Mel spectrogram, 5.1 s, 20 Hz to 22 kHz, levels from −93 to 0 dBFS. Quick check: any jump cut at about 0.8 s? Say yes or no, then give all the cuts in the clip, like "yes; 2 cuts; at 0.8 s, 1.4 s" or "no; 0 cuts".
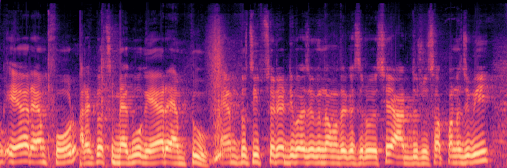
yes; 2 cuts; at 0.8 s, 2.2 s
